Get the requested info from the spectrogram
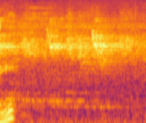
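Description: Quiet ambience of a large hall with faint high chirping in the background, after a man's voice trails off at the very start.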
